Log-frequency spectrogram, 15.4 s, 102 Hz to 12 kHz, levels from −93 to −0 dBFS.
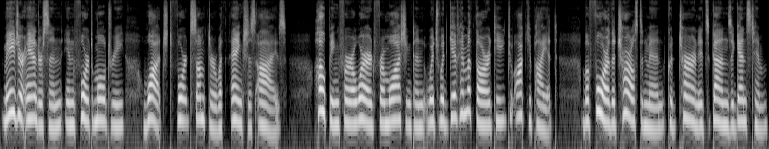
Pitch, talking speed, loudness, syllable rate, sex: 235 Hz, 135 wpm, -19 LUFS, 4.1 syllables/s, female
